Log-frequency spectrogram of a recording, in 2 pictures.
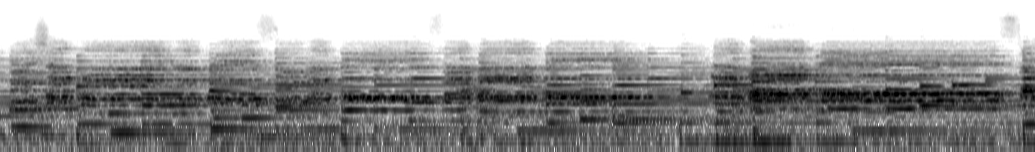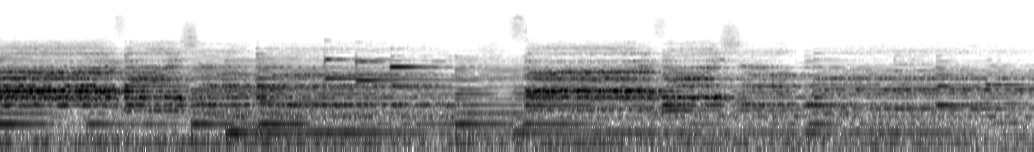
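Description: Middle-school girls' choir singing a slow song in parts with piano accompaniment, growing louder in the middle.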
